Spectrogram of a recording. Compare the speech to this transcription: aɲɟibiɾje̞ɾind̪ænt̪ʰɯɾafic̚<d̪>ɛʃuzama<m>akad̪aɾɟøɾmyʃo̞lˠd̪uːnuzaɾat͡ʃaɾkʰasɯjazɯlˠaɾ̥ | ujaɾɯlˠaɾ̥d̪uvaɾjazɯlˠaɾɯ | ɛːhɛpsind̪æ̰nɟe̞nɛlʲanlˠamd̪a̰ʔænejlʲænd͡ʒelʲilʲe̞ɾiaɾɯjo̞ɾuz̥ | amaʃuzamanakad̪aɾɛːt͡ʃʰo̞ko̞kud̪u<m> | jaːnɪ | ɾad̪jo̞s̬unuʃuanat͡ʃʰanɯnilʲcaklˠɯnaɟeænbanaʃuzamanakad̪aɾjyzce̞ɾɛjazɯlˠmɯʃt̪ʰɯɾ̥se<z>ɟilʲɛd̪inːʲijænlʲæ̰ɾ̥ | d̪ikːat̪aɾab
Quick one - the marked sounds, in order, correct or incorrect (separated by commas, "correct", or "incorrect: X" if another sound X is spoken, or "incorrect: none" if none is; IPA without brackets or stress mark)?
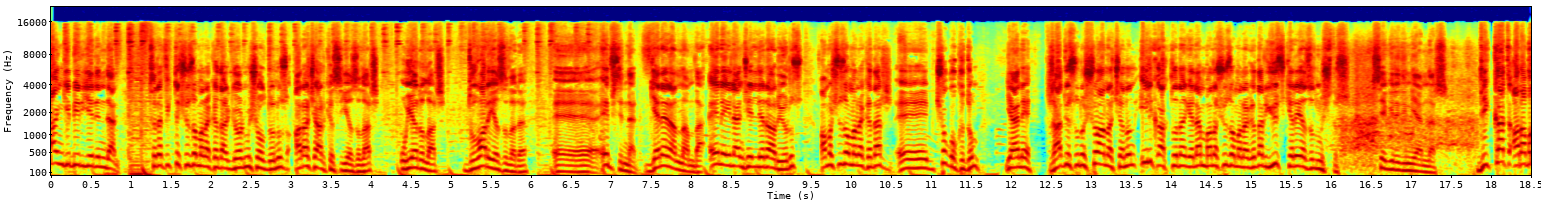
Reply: incorrect: t̪, incorrect: n, correct, incorrect: v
